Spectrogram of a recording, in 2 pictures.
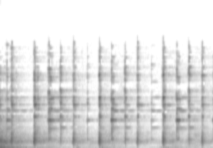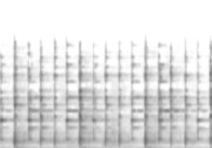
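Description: Small hand-held brass percussion struck over and over in an uneven rhythm, about three strikes a second, each strike ringing with bright high overtones.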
